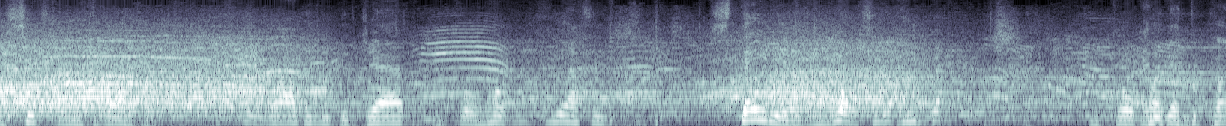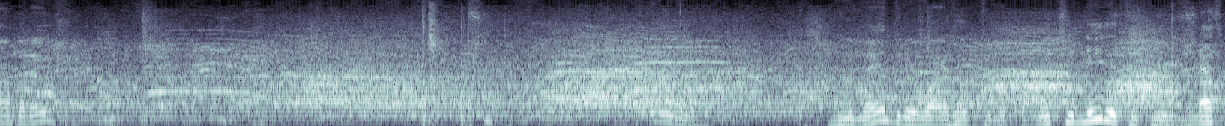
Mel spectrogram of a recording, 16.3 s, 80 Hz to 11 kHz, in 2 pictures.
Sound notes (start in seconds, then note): 3.9 cheers; 12.5 cheer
